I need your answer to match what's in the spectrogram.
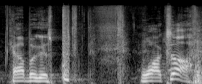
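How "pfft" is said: dismissive pfft. Retold or imitated. Cowboy dismissing it.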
